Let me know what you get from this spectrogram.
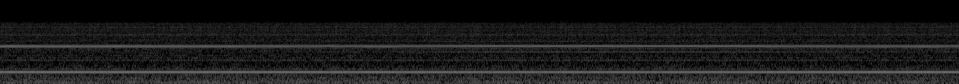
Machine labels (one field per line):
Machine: pump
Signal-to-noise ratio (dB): 6 dB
